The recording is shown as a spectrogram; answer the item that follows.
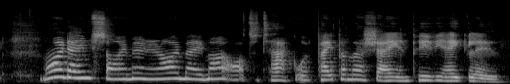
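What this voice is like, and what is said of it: English kids' TV show impression. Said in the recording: “my Art Attack impression ... it's spot on”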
